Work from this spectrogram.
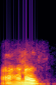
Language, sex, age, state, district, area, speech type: Kashmiri, male, 18-30, Jammu and Kashmir, Kulgam, rural, conversation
